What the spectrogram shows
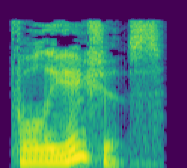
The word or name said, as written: foliaceous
